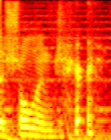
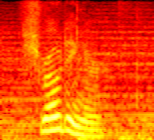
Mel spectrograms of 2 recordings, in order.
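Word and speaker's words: Schrödinger: Life of the Scholinger. Caloriefree life. Oh, life is shenan. How do you say that? Schrodinger. Schrodinger. I always wanted to like insert an L into his name.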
